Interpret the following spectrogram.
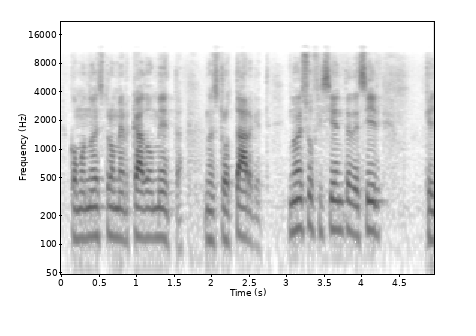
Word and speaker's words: Target: que tener claro que Target se pronuncia con g de gato Target mucha gente lo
